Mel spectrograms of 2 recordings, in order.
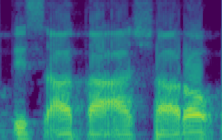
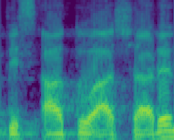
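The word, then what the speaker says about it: تِسْعَةَ عَشَرَ: Padahal itu jadi mubtada muakhar aliha iku tetep ing atase neroko tisata asyaro utawi 19. Tetap bacanya bukan tisatu asyarin tapi tisata asyar.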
